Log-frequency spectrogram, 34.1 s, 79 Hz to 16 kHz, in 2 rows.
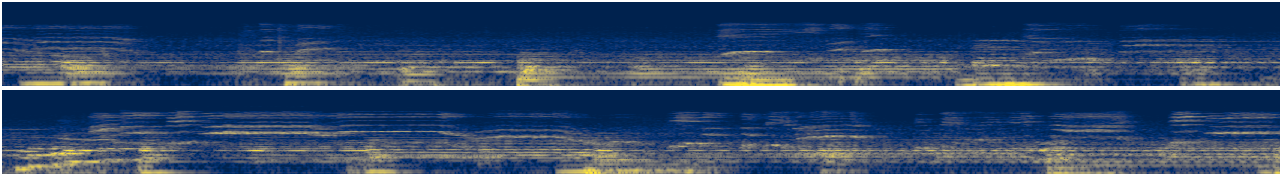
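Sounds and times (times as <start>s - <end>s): choir singing long notes: 0.0s - 34.0s.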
